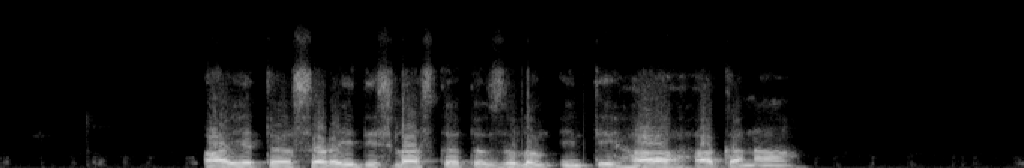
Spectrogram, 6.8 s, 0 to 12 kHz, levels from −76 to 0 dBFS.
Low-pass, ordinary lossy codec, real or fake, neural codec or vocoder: 7.2 kHz; Opus, 16 kbps; real; none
